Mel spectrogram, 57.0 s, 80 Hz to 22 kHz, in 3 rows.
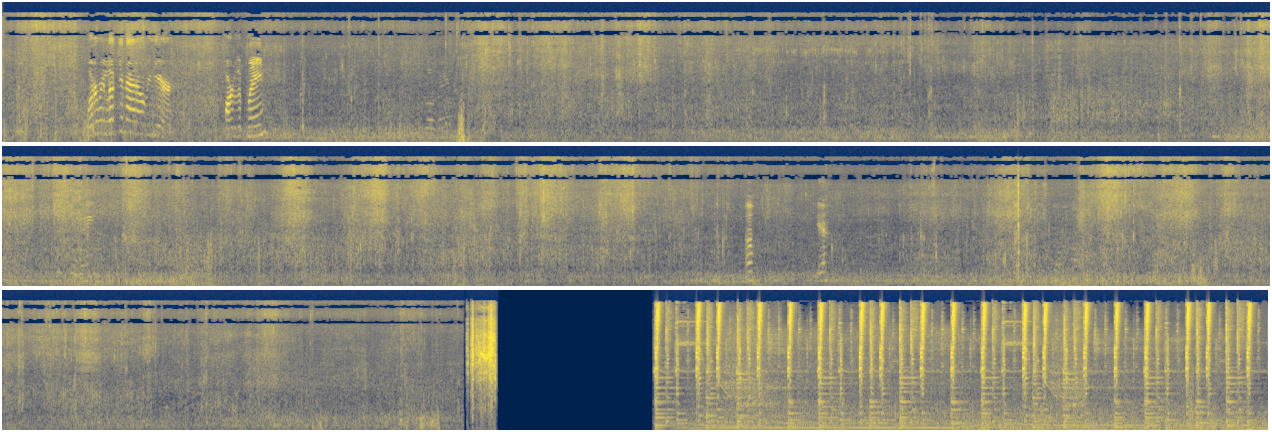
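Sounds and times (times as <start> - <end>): waves slapping against hull: 0.0 - 45.0, 47.8 - 57.0
wind buffeting microphone: 0.0 - 45.0
jet ski idling: 47.8 - 57.0.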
